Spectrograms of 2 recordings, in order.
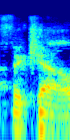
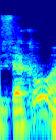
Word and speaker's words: Fickell: be on the record is your last name pronounced fickle is it pronounced somewhat differently than what everybody thinks no i'm not french and it's not fakel or anything like that uh ever since i've been a kid it's been fickle and uh you know obviously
